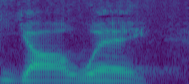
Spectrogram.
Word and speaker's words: Yahweh: and it is now pronounced Yahweh, which basically means God, creator, and Lord.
